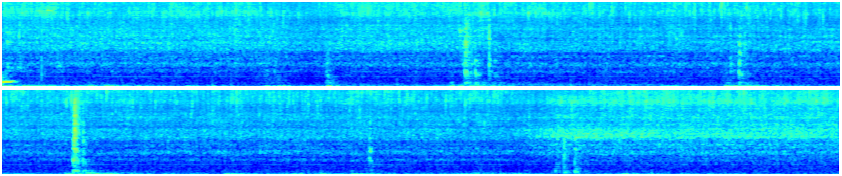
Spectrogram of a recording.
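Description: Caramelized banana slices for oatmeal fry in a pan, a soft continuous sizzle with occasional louder knocks and scrapes as pieces are flipped, close and quiet with no talking.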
